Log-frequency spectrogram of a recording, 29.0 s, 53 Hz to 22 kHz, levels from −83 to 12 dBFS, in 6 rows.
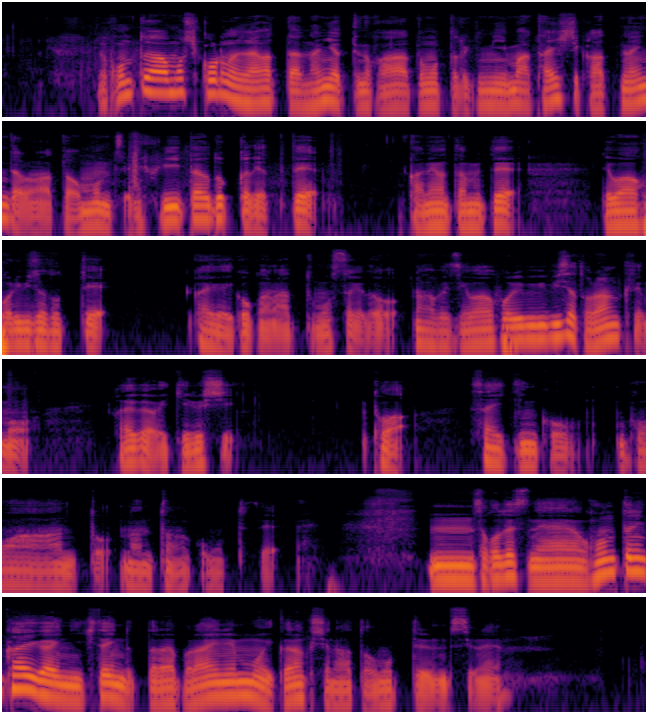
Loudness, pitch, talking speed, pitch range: -28 LUFS, 100 Hz, 390 characters per minute, 90-120 Hz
